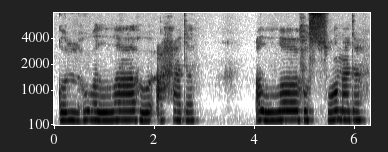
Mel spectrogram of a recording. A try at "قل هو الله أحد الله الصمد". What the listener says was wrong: You're saying the qalqala a bit too much. Don't make it sound like a fatha. It's like a samada, because that's not a fatha. It's just a slight echo sound. Samad.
